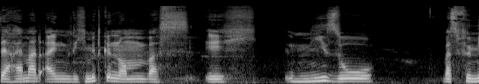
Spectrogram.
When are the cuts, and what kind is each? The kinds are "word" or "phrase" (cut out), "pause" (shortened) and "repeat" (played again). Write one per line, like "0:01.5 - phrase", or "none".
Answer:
none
